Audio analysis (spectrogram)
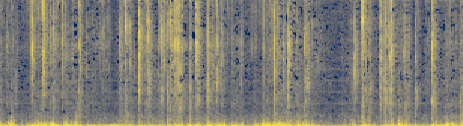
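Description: A round, flat, thin woven straw or rattan placemat held beside the microphone is scratched and rubbed with fingertips and nails. The result is a dense, quiet run of crackly, crinkling scrapes with bright, short-lived clicks over a low rumble.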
